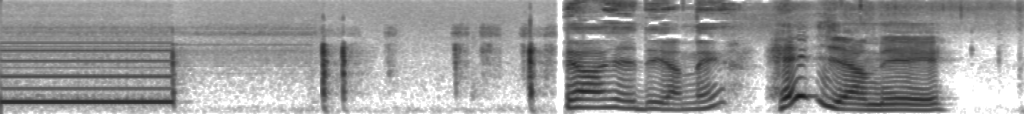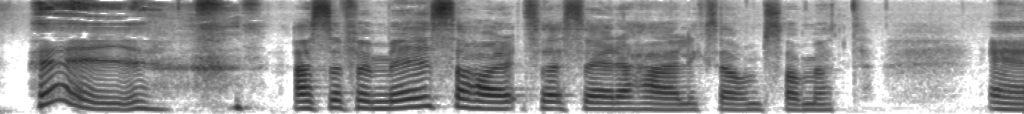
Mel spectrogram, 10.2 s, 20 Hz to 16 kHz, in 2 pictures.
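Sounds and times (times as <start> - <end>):
telephone call tone: 0.0 - 1.0
speech: 2.8 - 10.2.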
